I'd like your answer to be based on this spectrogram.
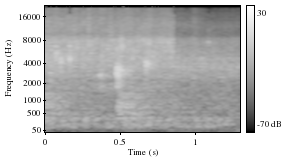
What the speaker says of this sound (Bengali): বেগুনগুলো ভাজবো এখন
